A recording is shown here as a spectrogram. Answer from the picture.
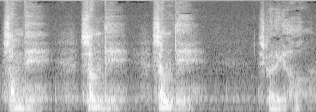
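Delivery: deep, drawn-out, quiet threatening murmur. Acting out how your addressee finished by talking into the camera, imitating quiet, slow, deep threat. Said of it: "talking all slow and deep into the camera".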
